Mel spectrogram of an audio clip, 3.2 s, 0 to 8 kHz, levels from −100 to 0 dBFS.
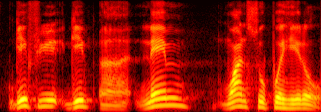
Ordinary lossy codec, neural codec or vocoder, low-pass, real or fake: none; codec, 16 kHz, 8 kbps, FunCodec, trained on Chinese and English, 25 frames a second; none; fake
